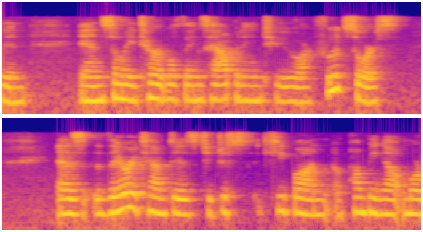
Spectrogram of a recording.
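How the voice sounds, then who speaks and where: A woman's voice: fairly low pitch, darkish tone. Woman commenting informally in echoey room. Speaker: host and commentator. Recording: roomy, echoey sound.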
